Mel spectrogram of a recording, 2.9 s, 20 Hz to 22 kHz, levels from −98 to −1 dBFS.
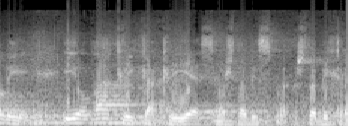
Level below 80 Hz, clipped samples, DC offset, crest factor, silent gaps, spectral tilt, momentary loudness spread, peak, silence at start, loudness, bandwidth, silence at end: -28 dBFS; 4%; under 0.1%; 8 dB; none; -6.5 dB/octave; 4 LU; 0 dBFS; 0 s; -9 LUFS; 12.5 kHz; 0 s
